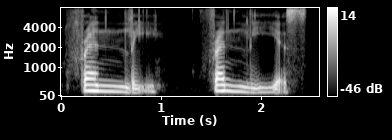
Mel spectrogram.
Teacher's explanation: Friendliest, 3 syllables. Friendliest. You won't hear a D at all.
